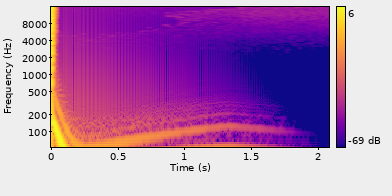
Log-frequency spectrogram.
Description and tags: Mbase kick 01
i recorded this with my edirol FA101.
not normalized
not compressed
just natural jomox sounds.
enjoy !
bassdrum, analog, kick, jomox, bd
